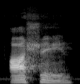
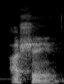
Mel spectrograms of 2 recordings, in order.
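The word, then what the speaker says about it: Achane: rushing touchdowns and and trying to pronounce his name correctly because I think it's Devin ashane four touchdowns on the year averaging 11 yards ashane got it thank you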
